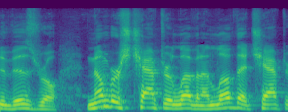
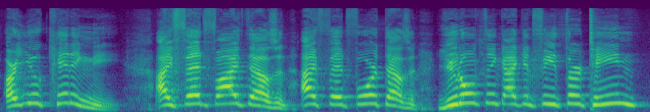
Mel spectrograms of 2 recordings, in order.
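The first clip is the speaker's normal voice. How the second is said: mock exasperated Jesus, higher; incredulous Jesus, pitched up; 11 semitones higher than usual. Jesus scolding his disciples, mock exasperated. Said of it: "Jesus is like".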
